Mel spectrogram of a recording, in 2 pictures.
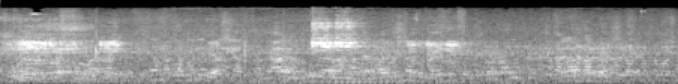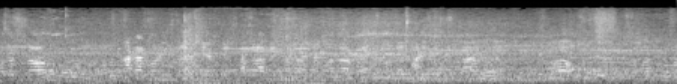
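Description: A man speaks to a crowd through a loudspeaker.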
